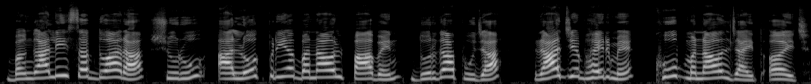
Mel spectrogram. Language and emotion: Maithili, neutral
